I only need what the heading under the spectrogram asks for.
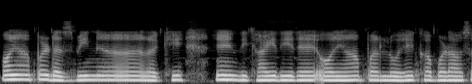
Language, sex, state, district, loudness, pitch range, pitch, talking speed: Hindi, female, Uttar Pradesh, Etah, -13 LUFS, 195-205 Hz, 195 Hz, 205 wpm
